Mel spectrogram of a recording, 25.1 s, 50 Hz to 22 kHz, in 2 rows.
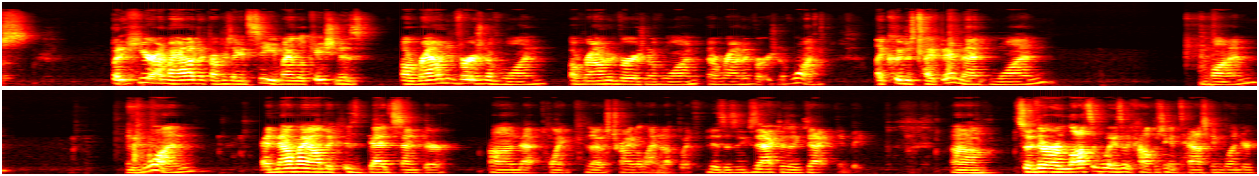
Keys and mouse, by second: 8.0-10.3 drag, 11.1-12.4 drag, 13.0-14.4 drag, 14.9-15.6 middle drag, 16.7-17.2 middle drag, 18.0-18.5 middle drag, 21.7-22.2 middle drag, 22.5 middle click.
